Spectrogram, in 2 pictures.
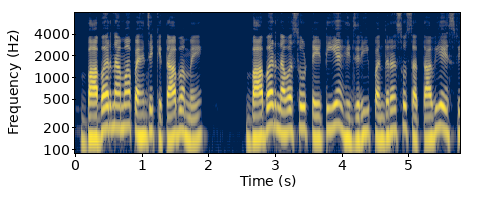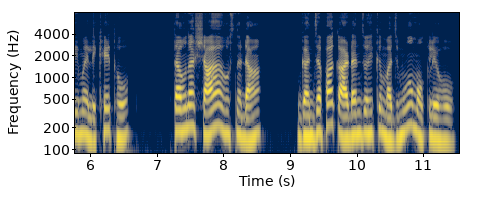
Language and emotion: Sindhi, neutral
